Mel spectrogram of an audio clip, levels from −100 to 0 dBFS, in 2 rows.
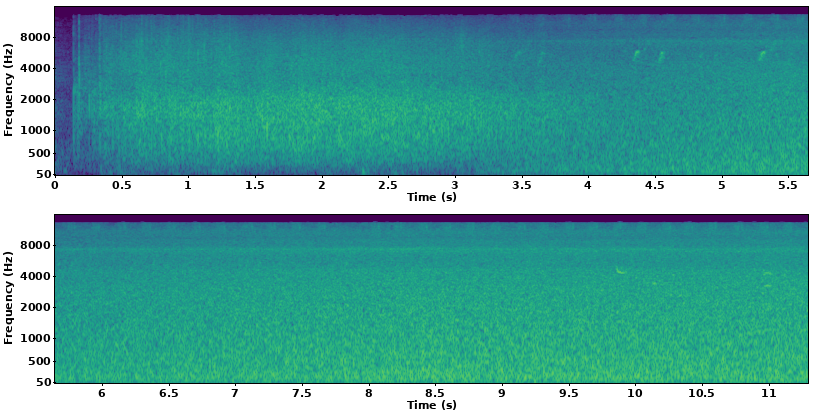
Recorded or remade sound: remade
